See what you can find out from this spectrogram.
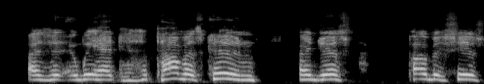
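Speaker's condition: ALS; wheelchair use when traveling

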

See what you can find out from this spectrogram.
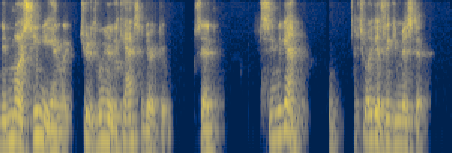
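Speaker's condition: Parkinson's; progressive brain disease

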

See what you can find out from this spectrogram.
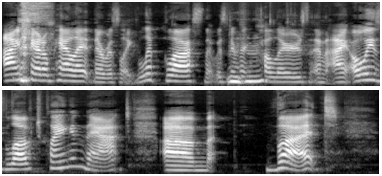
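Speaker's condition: Bilateral cleft lip and palate; congenital, reconstructive surgery from very young age, later surgery result improved but not perfect

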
